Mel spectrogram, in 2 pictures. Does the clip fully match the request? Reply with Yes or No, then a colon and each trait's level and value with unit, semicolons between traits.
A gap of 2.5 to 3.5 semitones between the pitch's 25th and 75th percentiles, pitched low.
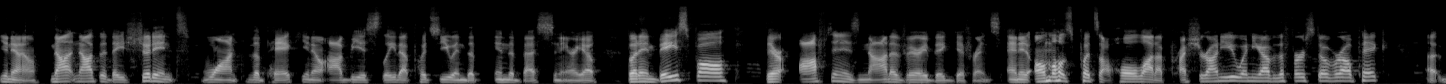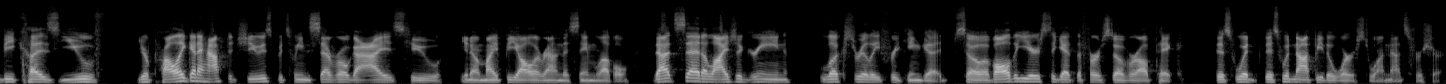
No: average, 4.5 semitones; low, 115 Hz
